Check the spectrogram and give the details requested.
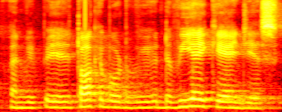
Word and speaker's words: Vikings: Usually, when it is in the English class, when we talk about the Vikings, the pronunciation is wrong. It's not Vikings, it's Vikings.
